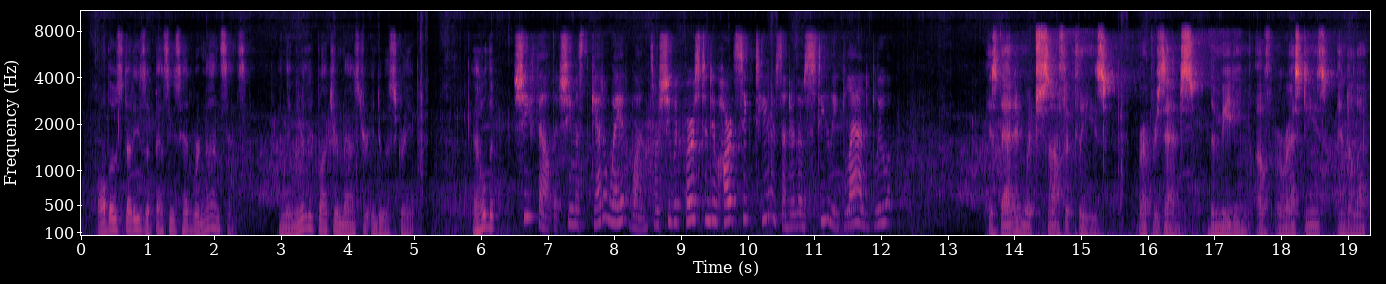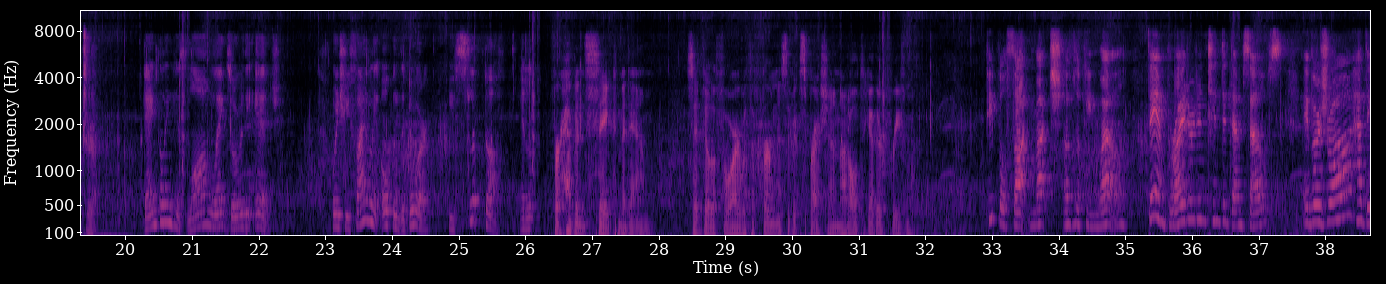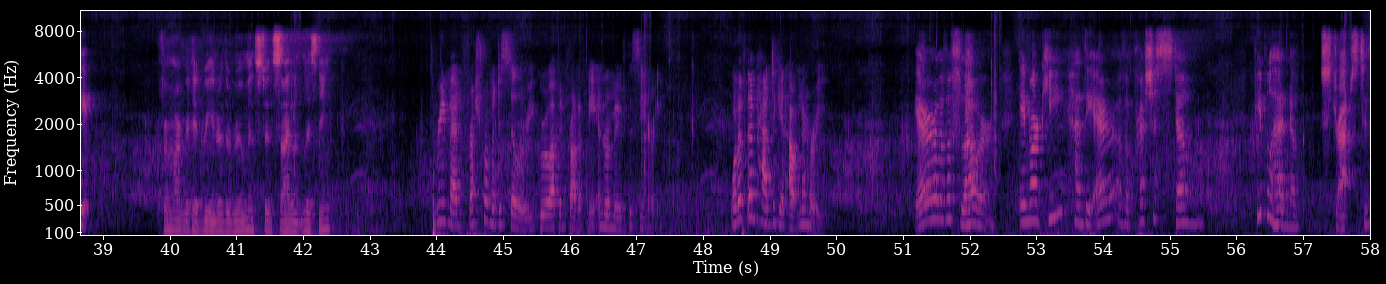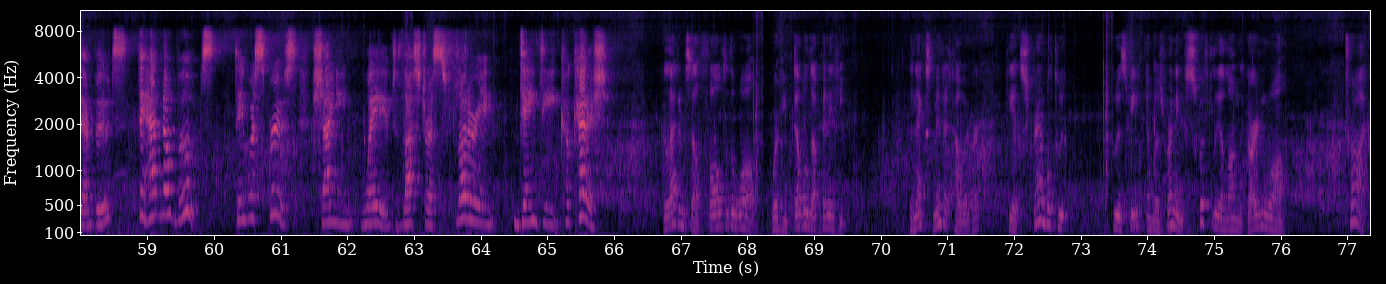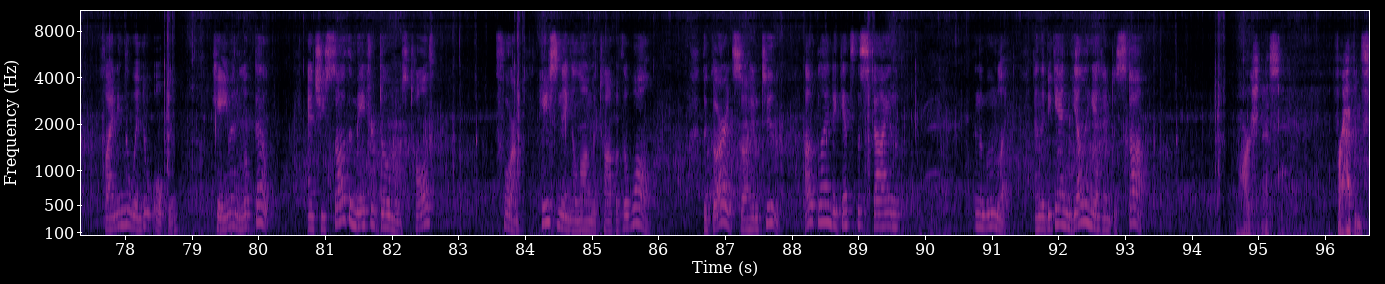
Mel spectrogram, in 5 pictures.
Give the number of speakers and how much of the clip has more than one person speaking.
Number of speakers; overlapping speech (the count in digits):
8, no overlap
